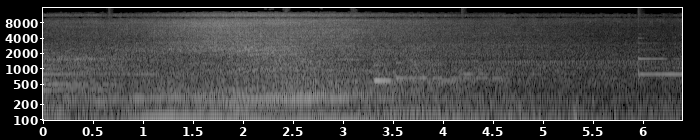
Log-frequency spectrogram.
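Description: A motor vehicle passing close by, its sound swelling from about a second in and fading after about four seconds, the engine note rising and then falling, over background music.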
